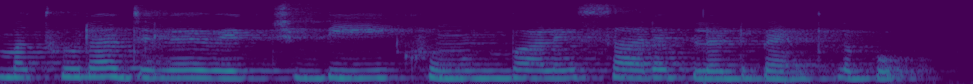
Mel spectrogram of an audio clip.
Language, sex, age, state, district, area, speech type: Punjabi, female, 18-30, Punjab, Kapurthala, urban, read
